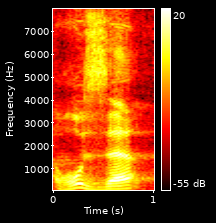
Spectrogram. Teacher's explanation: في حالة الوقف يقرأ الألف بمقدار حركتين وبالتقليل، ثم في حالة الوصل سنطبق قاعدة من قواعد النون الساكنة وهي هنا الإدغام غزا لو كانوا، نعم إدغام بغير غنة.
